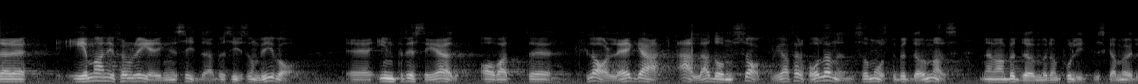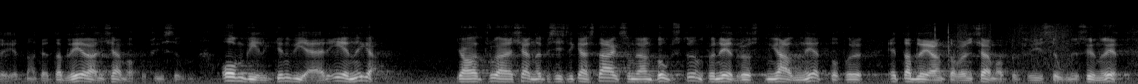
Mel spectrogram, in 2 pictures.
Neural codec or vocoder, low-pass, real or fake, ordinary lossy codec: none; 7.2 kHz; real; none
